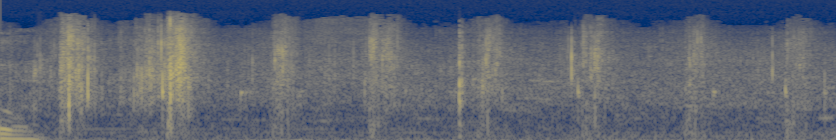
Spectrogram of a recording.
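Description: Footsteps of a person walking on damp asphalt, about two steps a second, over a low steady rumble.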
